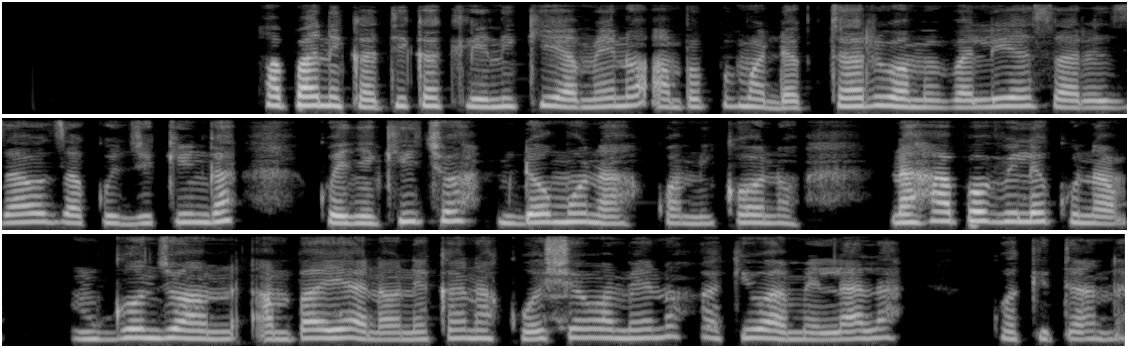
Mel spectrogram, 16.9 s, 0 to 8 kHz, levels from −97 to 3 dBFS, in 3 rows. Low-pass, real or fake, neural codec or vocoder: 7.2 kHz; real; none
